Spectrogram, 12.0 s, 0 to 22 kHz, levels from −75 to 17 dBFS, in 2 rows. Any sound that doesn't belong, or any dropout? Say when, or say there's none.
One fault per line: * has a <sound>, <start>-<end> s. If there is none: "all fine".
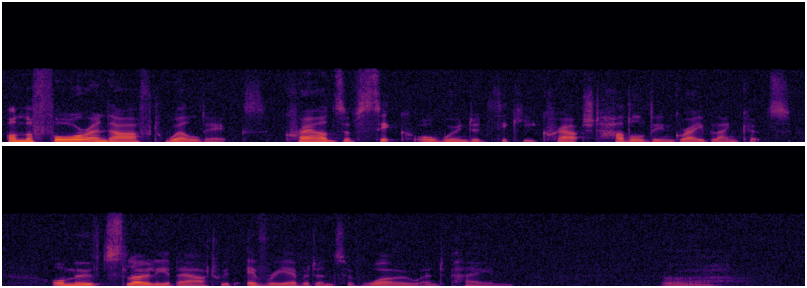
* has a sigh, 11.0-11.7 s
